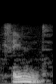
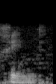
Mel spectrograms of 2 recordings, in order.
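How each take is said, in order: First: The word begins with an aspirated k sound. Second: The word begins with a rough ch sound. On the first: This is the Low Alemannic form. "anlautendes KH statt dem hochalemannischen CH" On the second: This is the High Alemannic form. "dem hochalemannischen CH"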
